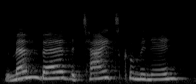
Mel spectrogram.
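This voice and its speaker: Kindly worried mother, motherly and cautioning, read by a woman narrator, mellow tone. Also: sits high, moderate pace, pitched above the performer's own voice, natural voice. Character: kindly, worried middle-aged mother at the seaside.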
